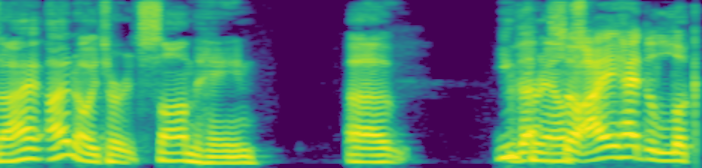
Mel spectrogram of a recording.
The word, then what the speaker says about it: Samhain: So what I found was it's pronounced Samhain. Samhain. Okay. It's one of those like weird Celtic Gaelic words.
